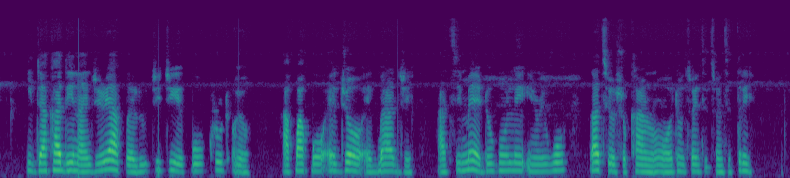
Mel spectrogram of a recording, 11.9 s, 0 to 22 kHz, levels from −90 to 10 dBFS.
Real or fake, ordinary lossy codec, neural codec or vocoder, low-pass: fake; none; vocoder, 44.1 kHz, 128 mel bands every 256 samples, BigVGAN v2; 14.4 kHz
